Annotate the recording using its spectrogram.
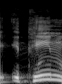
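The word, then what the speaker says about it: ethene: रहा हूं आपके लिए, इथीन बोलते हैं इसको, we call it इथीन। Spelling देख लीजिएगा, पिछला जो था वो इथेन था, ये इथीन है।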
